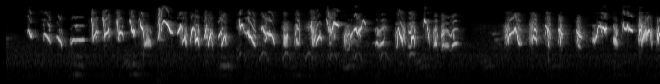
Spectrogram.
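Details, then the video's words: An American goldfinch singing at length outdoors in nature, a long, lively run of high, twittering notes and sweet warbled phrases, fast and varied, with a brief pause before it resumes. "PITASSILGO AMERICANO CANTANDO MUITO NA NATUREZA - CANTO DO PINTASSILGO AMERICANO"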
